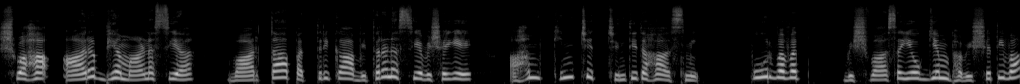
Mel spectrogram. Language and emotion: Sanskrit, fearful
